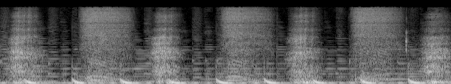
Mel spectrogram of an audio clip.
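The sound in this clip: Deep, forceful breathing during a psychedelic breathing exercise, many audible breaths repeating in a quick, steady rhythm, with each breath rushing loud and airy.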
